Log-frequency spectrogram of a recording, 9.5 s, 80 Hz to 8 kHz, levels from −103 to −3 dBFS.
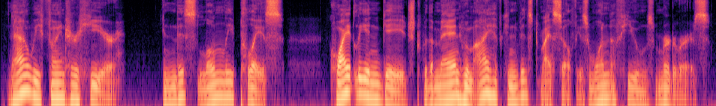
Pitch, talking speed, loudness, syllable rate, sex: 100 Hz, 150 wpm, -21 LUFS, 4.7 syllables/s, male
